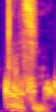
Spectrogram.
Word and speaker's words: Carrefour: Carrefour, la prossima volta, no Carrefour, di Carrefour. Carrefour. Quasi senza pronunciare la R finale, Carrefour.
